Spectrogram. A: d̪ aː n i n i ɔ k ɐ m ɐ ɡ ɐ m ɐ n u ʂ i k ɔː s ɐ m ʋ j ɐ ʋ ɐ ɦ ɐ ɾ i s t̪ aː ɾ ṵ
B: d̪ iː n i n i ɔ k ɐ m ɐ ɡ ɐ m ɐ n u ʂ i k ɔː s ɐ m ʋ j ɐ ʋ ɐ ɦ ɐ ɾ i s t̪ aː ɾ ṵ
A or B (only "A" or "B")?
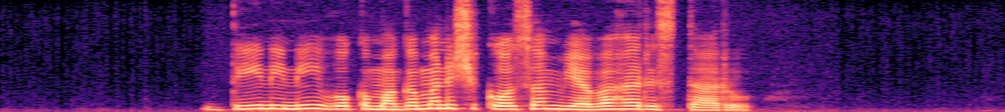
B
